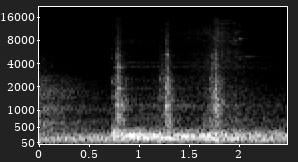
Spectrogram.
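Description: Trailer sound design between lines of dialogue: a low rumble, then, about three-quarters of a second in, a steady low drone with three sharp hits about half a second apart.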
